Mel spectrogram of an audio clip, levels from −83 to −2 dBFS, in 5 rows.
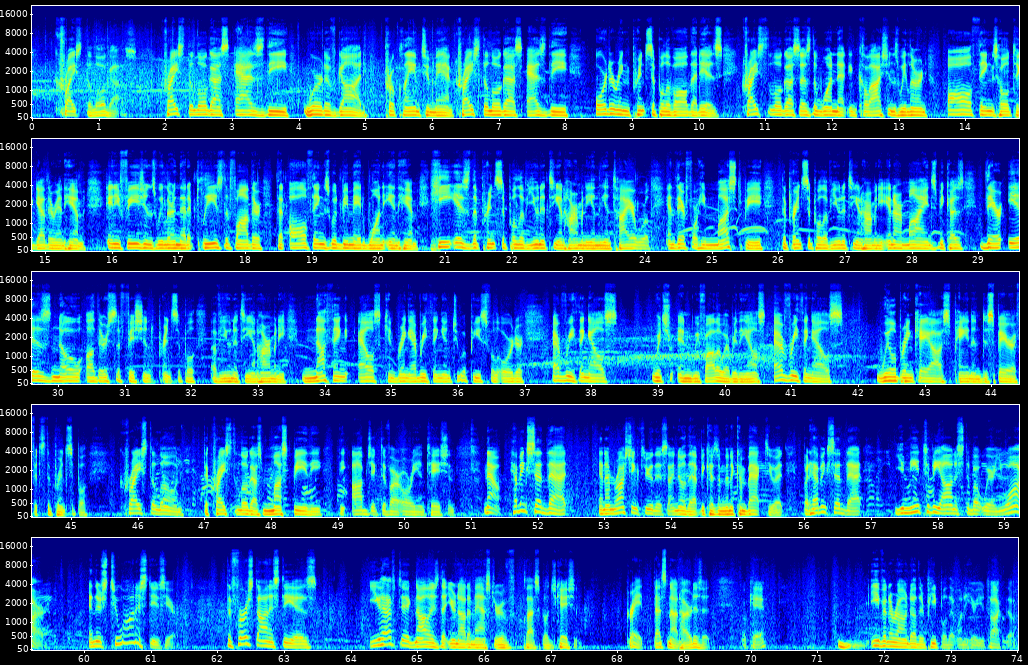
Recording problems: crowd noise; faint; throughout; 20 dB below the speech

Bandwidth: 14.5 kHz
